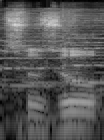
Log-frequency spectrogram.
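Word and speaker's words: すず: Uh suzu unaccented means bell, often globular.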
